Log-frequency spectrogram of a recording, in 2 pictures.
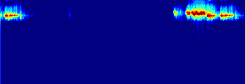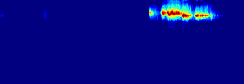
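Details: Snowy-browed flycatcher, Taiwan's endemic subspecies Ficedula hyperythra innexa: thin, very high phrases, each a brief piping note then a brighter three-part jingling burst, repeated about every three seconds against total silence.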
